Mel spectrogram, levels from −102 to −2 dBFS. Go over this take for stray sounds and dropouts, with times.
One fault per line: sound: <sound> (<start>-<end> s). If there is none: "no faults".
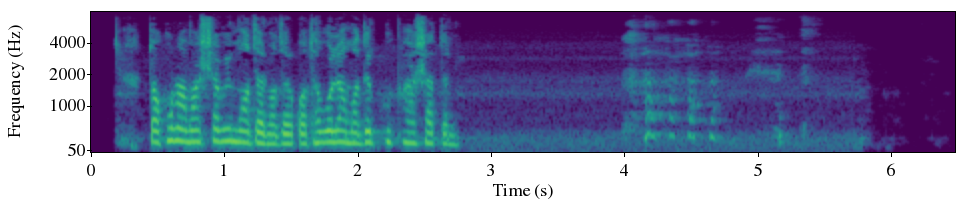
sound: laugh (4.0-5.5 s)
